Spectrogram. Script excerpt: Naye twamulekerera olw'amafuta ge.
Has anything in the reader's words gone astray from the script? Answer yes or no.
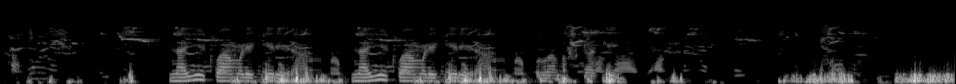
yes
